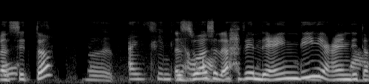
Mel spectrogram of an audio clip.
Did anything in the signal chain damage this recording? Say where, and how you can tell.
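Yes. In the call processing stage, the echo canceller likely mistook this speech for loudspeaker echo during double talk and turned it down. Speech is suppressed in double talk at 0.27–0.33 s (about 15 dB), 0.51–0.91 s (about 30 dB), and from 2.21 s to the end (about 15 dB).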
